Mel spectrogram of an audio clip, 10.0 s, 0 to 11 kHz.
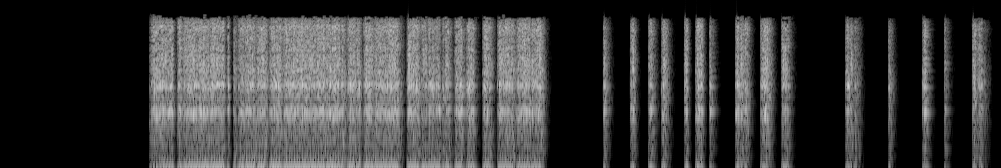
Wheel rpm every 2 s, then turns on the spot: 90, 160, 140, 160, 120.
none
